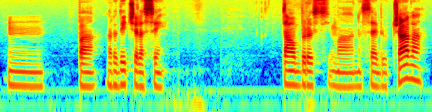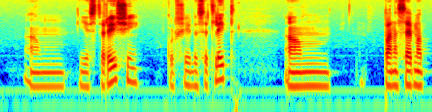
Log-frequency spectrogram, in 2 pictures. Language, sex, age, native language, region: Slovenian, male, 18-29, Slovenian, Gorenjska region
